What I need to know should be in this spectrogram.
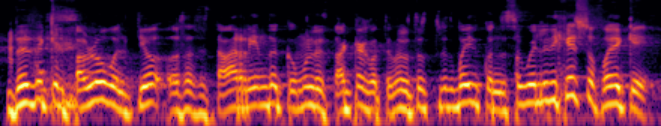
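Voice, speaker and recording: A man's voice: sits high, racing, in a large hall. Profane Mexican man telling a story. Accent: Mexican Spanish. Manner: profane, animated, acts out quoted friends. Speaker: podcast co-host. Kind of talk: casual storytelling among friends.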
